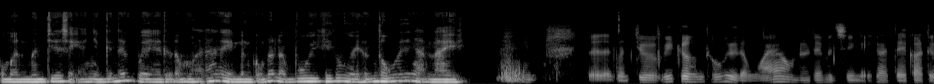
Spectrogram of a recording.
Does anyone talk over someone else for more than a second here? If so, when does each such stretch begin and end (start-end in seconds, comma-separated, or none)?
none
